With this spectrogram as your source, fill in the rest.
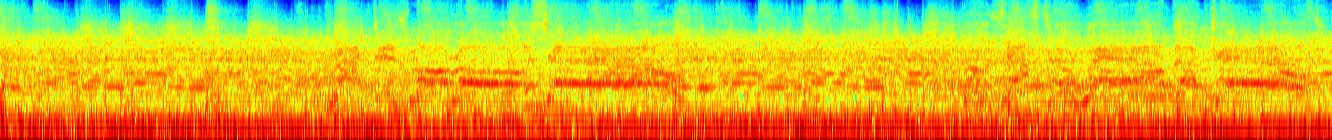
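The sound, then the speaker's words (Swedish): Dense, loud metal recording with pounding drums and distorted guitars filling the mix, topped by harsh screamed vocals that rise and fall throughout. “Alltså, det här är det bästa trumljudet, skivljudet jag har hört i metal.”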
